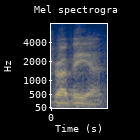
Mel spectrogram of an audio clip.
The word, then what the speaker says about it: Travilla: Travilla is the way you pronounce it? Travilla.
